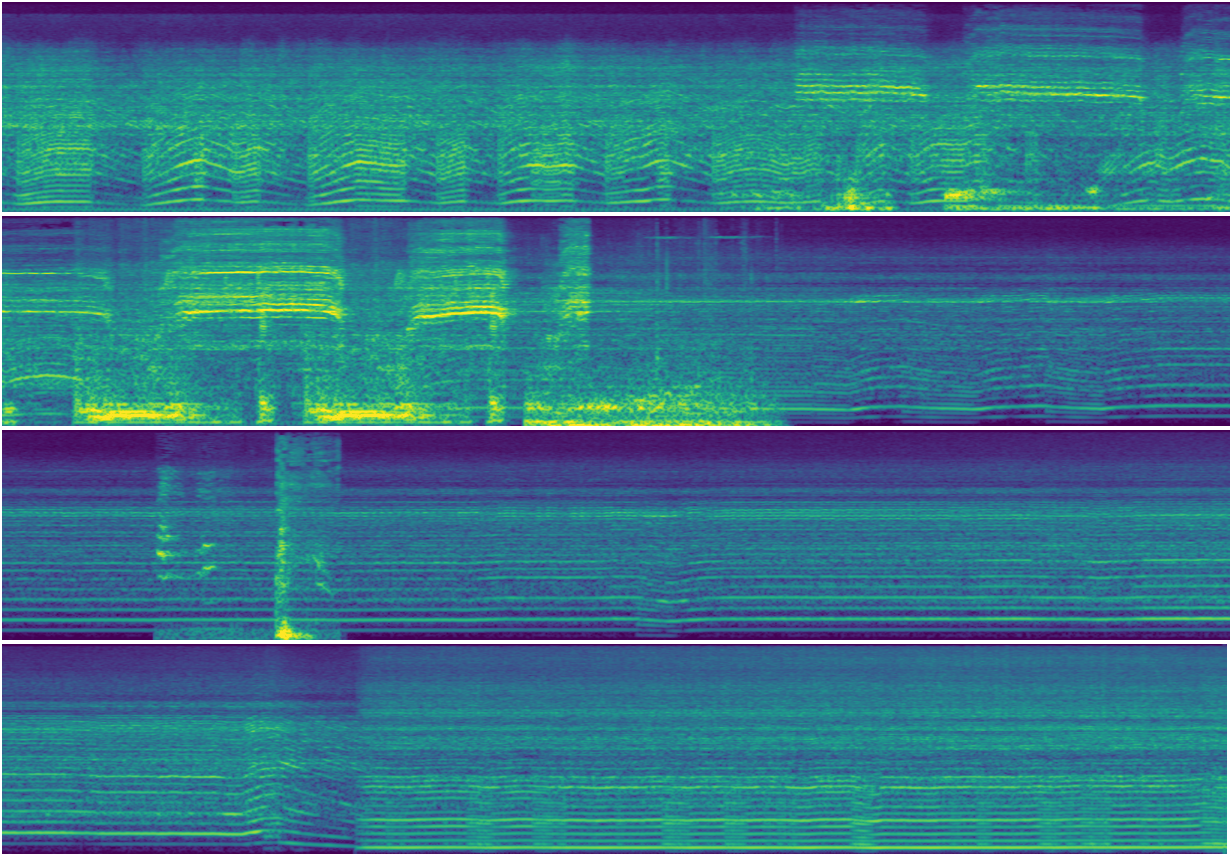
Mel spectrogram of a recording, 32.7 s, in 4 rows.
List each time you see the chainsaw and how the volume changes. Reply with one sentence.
You can hear the chainsaw from 0.0 to 32.6 s, getting quieter then louder.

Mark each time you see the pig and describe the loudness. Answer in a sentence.
The pig can be heard from 5.3 to 12.2 s, getting louder.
